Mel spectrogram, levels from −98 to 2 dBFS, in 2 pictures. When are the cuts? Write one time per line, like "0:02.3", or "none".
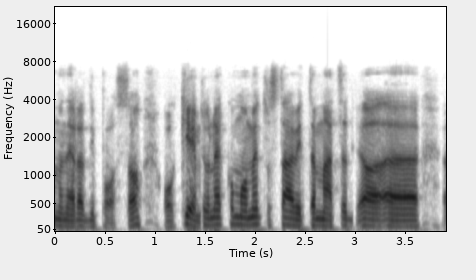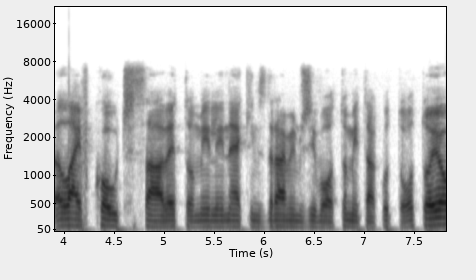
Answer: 0:01.4
0:02.5
0:03.0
